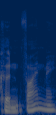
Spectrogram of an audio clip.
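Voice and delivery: put-on quiet muttered taunting tone. Retelling how Martin walked past in the green room: Martin muttering under his breath. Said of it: "under his breath goes".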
